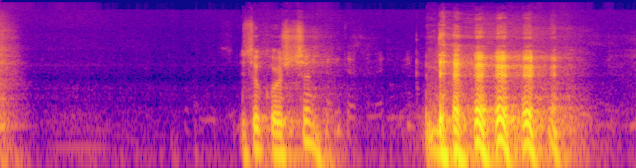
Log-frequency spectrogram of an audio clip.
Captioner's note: laughs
